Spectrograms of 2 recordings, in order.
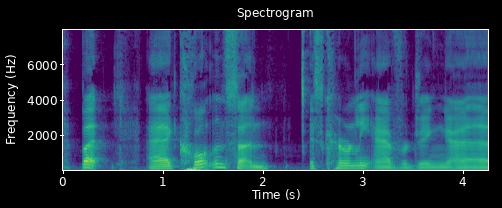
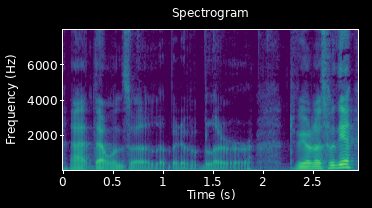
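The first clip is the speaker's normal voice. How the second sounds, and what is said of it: Suddenly deep voice. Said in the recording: “don't know why I went all deep voice there”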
